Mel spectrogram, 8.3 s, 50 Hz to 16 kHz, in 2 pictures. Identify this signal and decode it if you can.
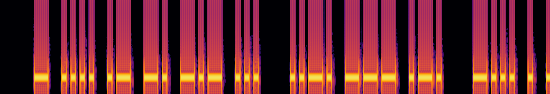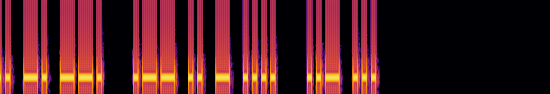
Morse code, heard as a keyed tone, about 34 wpm, 700 Hz. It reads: THANKS FOR BEING WITH US
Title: Sets of 5 Words 35wpm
